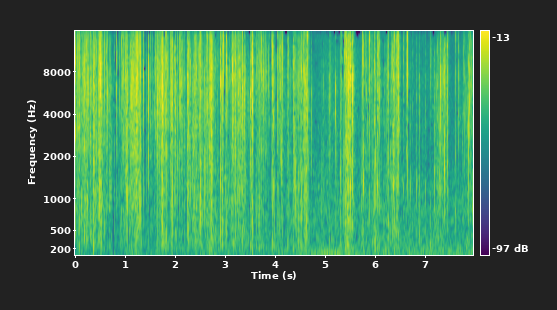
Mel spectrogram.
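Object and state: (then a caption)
Cellophane-wrapped paper notebook. A cellophane-wrapped kraft paper notebook is rubbed flat on a rug, then lifted and crinkled in hands with long nails. Dense, bright, crackling plastic crinkles run almost nonstop, with a short quieter lull near the middle before the sharp crackling picks up again.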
